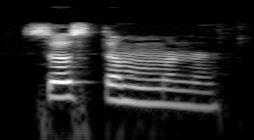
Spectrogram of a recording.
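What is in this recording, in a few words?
"сӧстӧммыны", Komi, female; audio dict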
